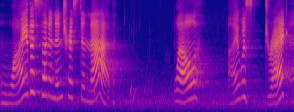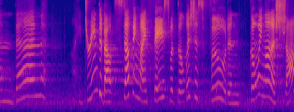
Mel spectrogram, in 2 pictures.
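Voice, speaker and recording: An extremely high, put-on character voice at a fairly slow pace with long, frequent pauses, over clear background noise. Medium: video game.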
